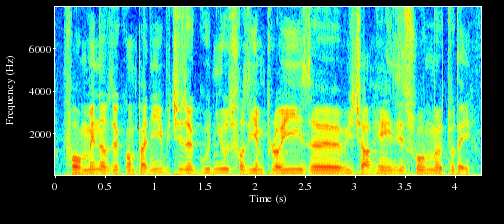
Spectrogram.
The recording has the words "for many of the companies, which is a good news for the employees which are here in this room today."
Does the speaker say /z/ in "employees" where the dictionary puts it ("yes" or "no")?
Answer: yes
